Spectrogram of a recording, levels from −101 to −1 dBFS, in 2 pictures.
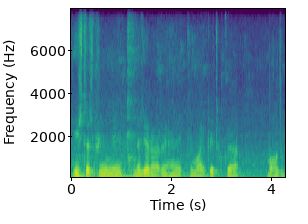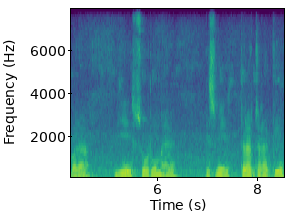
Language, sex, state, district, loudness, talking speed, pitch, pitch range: Hindi, male, Bihar, Katihar, -20 LUFS, 135 wpm, 130 Hz, 120-135 Hz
